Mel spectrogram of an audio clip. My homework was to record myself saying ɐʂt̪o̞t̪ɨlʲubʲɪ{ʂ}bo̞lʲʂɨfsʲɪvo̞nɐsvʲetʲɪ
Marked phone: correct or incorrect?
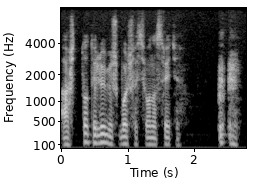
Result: correct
